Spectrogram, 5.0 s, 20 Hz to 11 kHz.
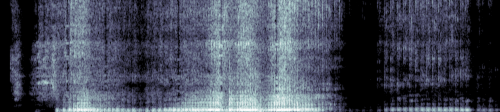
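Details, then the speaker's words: Boom Vader 125 Honda Grom clone after a wash and air-hose dry: starts at once, revs briefly, settles into a steady, even idle putter; electronics still work, washing did no harm. "Still fires up. All my electronics still work."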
